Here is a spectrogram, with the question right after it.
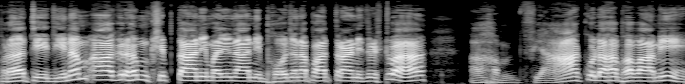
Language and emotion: Sanskrit, disgusted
